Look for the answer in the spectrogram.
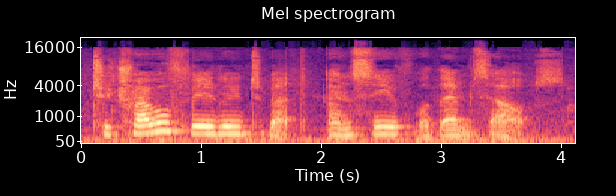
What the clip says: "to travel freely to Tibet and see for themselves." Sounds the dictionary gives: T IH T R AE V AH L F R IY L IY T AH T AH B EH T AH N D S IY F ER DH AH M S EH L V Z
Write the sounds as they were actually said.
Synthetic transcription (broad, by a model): T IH T R AE V AH L F IY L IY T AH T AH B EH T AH N S IY F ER DH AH M S EH L V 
